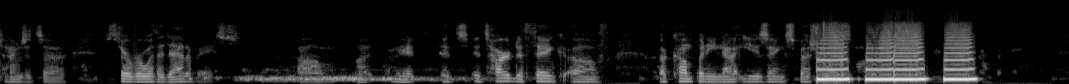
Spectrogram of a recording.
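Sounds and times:
speech: 0.0 - 8.9
harsh electronic buzzing from cellphone interference near microphone: 8.2 - 9.8.

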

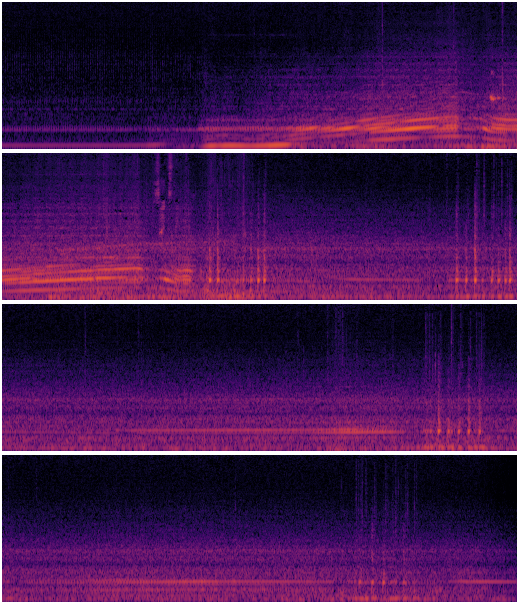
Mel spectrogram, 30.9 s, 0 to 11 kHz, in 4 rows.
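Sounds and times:
car engine accelerating from 0 to 60 with windows closed: 0.0 - 30.8
sharp clicks and knocks: 10.8 - 11.8, 14.4 - 15.5, 21.8 - 22.8, 28.3 - 29.5.

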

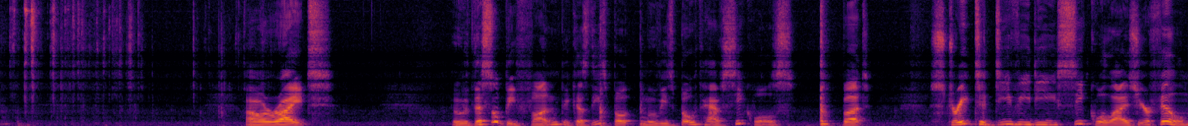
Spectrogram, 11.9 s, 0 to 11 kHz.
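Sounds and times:
hand rummaging through a bag of coins: 0.0 - 2.4
speech: 2.4 - 3.4, 4.5 - 11.8.

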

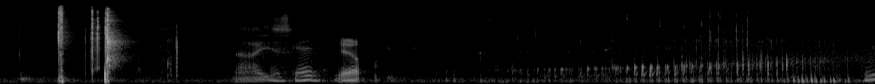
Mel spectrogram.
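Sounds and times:
speech: 2.7 - 3.9
lime wit beer with tangerine poured into a glass: 4.5 - 8.7.

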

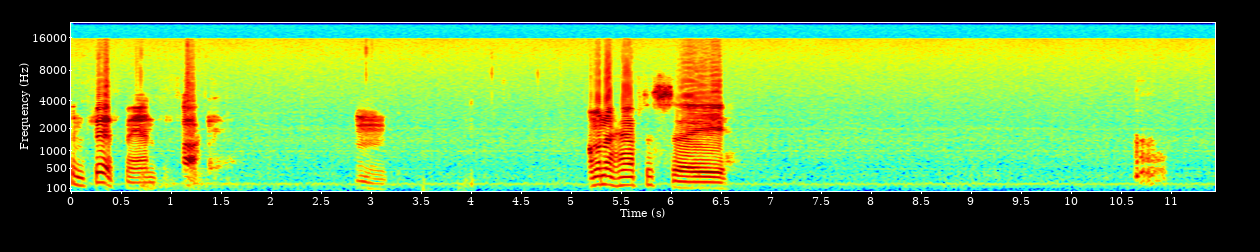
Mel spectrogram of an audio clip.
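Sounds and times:
speech: 0.0 - 1.6, 5.2 - 6.7
faint hum: 0.0 - 11.4
dog whimpering: 10.6 - 11.0.

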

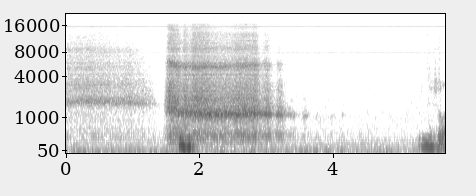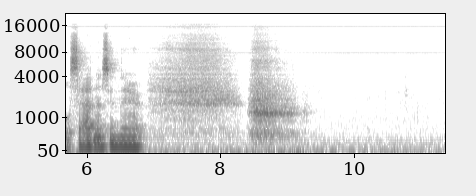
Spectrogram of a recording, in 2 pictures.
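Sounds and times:
slow deep breath taken while sitting with fear: 0.0 - 3.6, 6.9 - 9.4
speech: 1.7 - 2.1, 5.3 - 7.2.

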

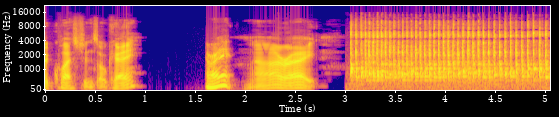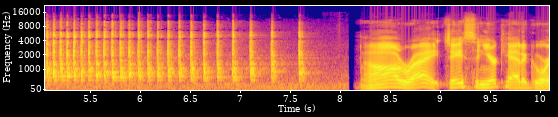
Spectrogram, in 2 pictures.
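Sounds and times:
speech: 0.0 - 1.0, 1.6 - 2.9, 8.2 - 10.0
game-show prize wheel spinning with ratcheting clicks: 3.0 - 7.9.

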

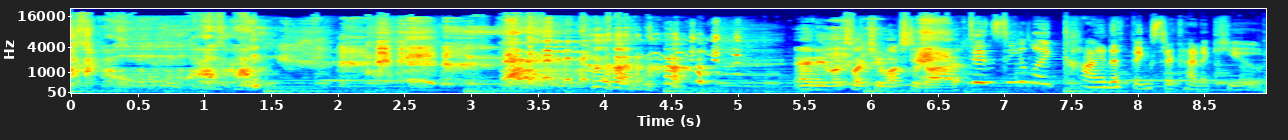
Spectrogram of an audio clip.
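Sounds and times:
person growling and snarling like an angry dog: 0.0 - 1.9, 3.0 - 4.0
laughter: 2.2 - 6.6
speech: 4.1 - 4.7, 5.5 - 8.9.

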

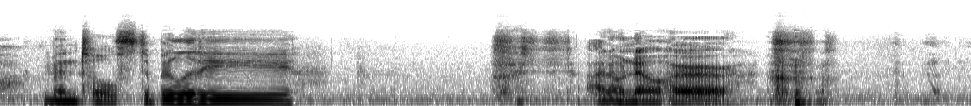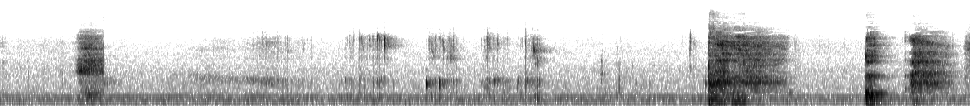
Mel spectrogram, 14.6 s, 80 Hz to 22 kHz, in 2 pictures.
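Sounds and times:
speech: 0.3 - 2.3, 4.5 - 5.6
person burping: 12.5 - 13.2, 13.7 - 14.3.

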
